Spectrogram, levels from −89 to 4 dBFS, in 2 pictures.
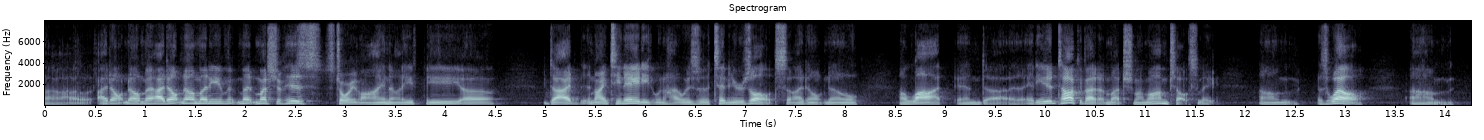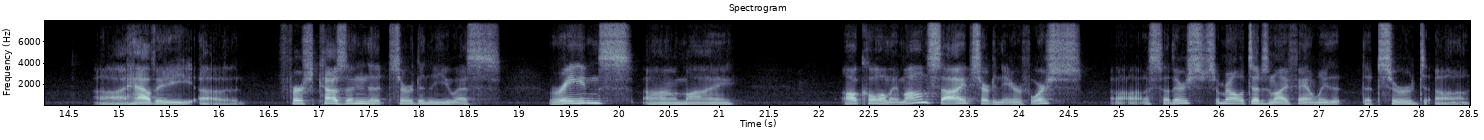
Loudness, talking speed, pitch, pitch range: -21 LUFS, 175 wpm, 150 Hz, 135-175 Hz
